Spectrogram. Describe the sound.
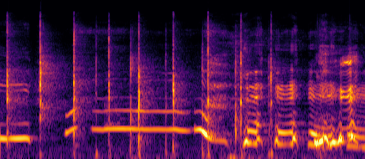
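A small group claps in loose, uneven bursts for about three seconds, sharp slaps ringing out as voices whoop and chatter over the applause.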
